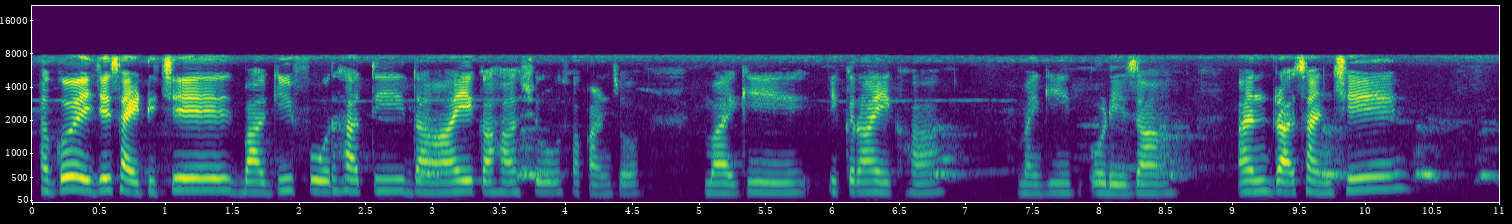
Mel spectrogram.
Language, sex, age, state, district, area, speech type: Goan Konkani, female, 18-30, Goa, Sanguem, rural, spontaneous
